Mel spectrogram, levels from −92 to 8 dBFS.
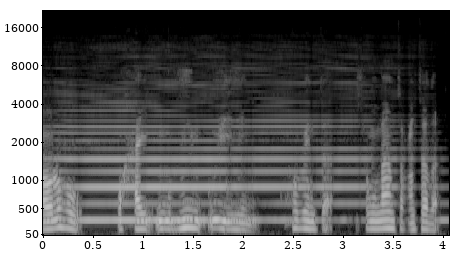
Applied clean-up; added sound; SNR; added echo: neural mask model RNNoise.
